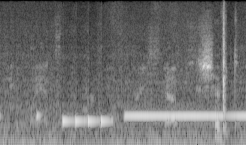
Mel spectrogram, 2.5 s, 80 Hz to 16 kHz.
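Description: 2015 Ford Edge's parking-sensor chimes while reversing. Spaced single beeps quicken into a rapid run of four, then become one continuous tone a little past halfway, signalling that the obstacle behind is very close and the car should stop.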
